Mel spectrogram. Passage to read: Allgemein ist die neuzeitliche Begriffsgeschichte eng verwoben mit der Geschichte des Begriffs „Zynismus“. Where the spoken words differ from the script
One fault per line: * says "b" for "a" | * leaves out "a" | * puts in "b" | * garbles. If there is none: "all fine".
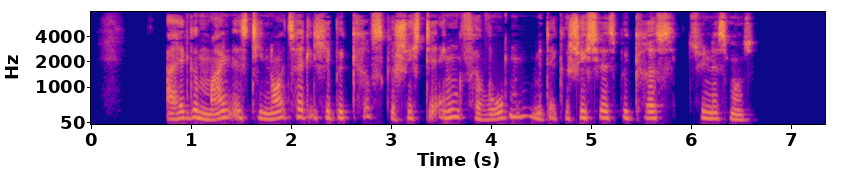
all fine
